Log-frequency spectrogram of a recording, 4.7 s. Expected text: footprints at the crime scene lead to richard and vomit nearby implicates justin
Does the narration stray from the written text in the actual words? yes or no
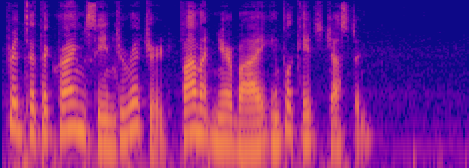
yes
